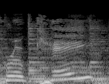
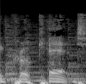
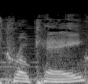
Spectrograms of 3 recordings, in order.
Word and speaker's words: croquet: Is it croquet? That's the proper way to say that, right? I feel like I've heard some people say croquette. – But don't act like you don't know that it's croquet.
